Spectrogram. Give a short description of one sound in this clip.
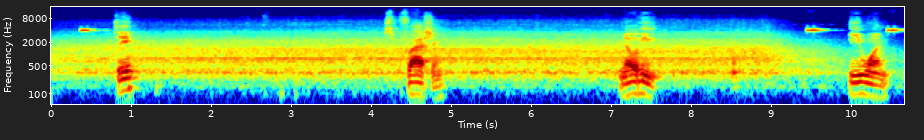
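An induction cooker hums steadily with a whirring fan.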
